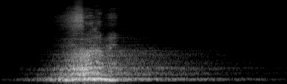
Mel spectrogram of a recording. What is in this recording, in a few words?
neutral short; yamiko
